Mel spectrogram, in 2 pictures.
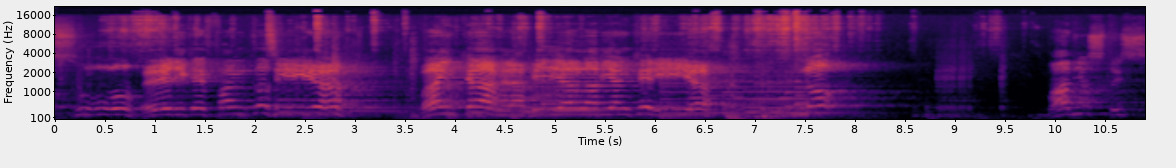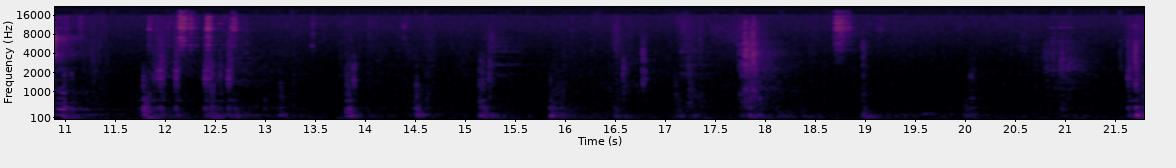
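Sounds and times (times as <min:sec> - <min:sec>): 
speech: 0:00.3 - 0:07.8, 0:10.0 - 0:11.1
bunch of keys jangling: 0:00.5 - 0:09.8, 0:11.9 - 0:12.9.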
